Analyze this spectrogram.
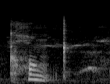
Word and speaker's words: conch: It's spelt conch. Apparently it's conch, a conch shell or something like that.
